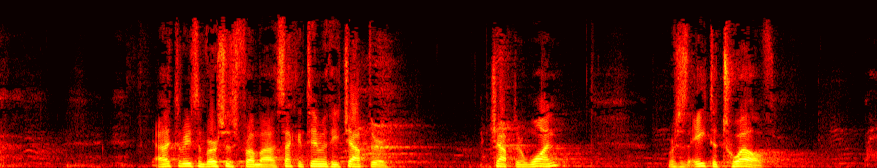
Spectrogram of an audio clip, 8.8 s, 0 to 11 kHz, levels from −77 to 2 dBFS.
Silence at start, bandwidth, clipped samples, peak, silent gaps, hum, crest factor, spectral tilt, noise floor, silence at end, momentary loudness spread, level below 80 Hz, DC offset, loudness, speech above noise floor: 0 s; 10 kHz; under 0.1%; 0 dBFS; none; none; 20 dB; -5.5 dB/octave; -48 dBFS; 0.05 s; 16 LU; -54 dBFS; under 0.1%; -17 LUFS; 32 dB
